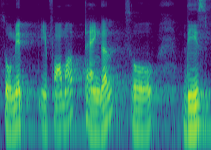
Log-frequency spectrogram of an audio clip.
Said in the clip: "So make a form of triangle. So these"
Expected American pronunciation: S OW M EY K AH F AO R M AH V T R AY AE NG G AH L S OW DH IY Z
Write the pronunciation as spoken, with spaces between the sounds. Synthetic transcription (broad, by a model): S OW M EY K AH F AO R M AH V T AY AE NG G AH L S OW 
